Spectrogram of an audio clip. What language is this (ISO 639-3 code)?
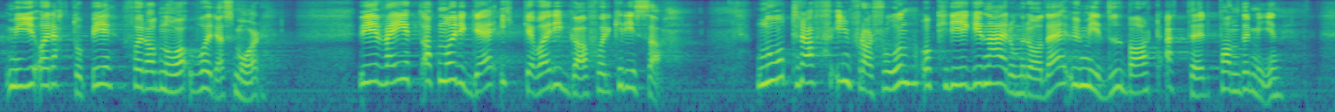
nor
